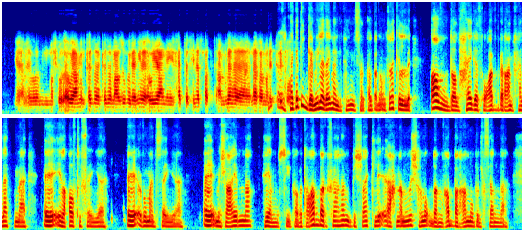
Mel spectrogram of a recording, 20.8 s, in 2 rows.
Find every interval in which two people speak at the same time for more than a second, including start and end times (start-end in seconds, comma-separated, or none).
none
